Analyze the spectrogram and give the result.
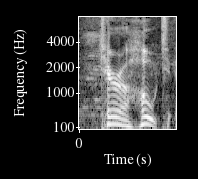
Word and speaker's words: Terre Haute: Terre Haute is how you pronounce it, not Terre Haute.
